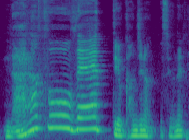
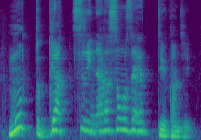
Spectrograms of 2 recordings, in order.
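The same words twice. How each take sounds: First: Said in the usual way. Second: もっとがっつり pushed higher with a stronger push; more emphatic. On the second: Shown as a demonstration. Coach urging a student to sing out with full chest voice, emphatic. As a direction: lean hard into もっとがっつり, pitched up.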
